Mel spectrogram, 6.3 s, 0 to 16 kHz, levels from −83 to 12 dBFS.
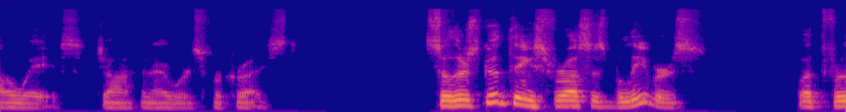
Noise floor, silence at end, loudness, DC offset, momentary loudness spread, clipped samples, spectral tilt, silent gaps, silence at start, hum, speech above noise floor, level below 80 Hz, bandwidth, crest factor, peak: -88 dBFS; 0 s; -23 LUFS; under 0.1%; 18 LU; under 0.1%; -5.5 dB/octave; none; 0 s; none; 65 dB; -68 dBFS; 12.5 kHz; 20 dB; -6 dBFS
